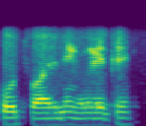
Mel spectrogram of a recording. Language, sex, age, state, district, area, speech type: Urdu, male, 18-30, Bihar, Supaul, rural, conversation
